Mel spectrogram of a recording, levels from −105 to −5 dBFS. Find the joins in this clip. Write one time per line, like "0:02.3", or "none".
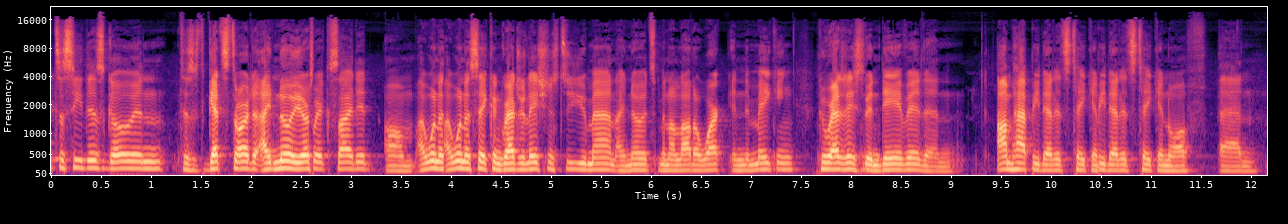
0:02.6
0:03.9
0:07.5
0:08.1
0:09.3
0:10.5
